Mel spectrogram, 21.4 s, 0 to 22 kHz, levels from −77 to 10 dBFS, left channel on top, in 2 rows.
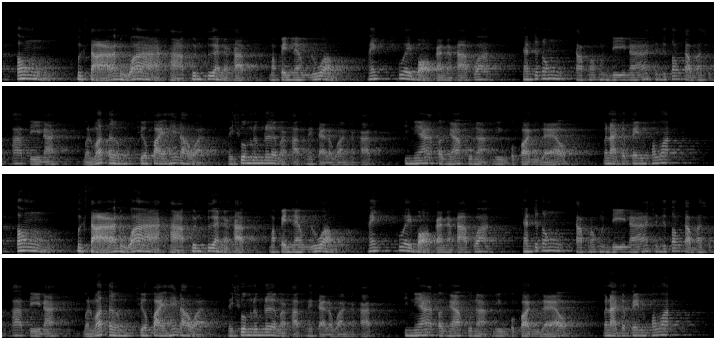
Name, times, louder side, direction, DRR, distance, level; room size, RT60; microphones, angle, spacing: voice 1, 0.2-0.8 1.1-3.7 4.0-5.0 5.5-7.3 7.8-10.6 10.8-11.5 11.9-13.7 14.1-16.3 16.7-19.2 19.7-20.7, right 1 dB, 15° right, 7 dB, 1.5 m, -31 dB
24.5 x 20.0 x 9.9 m, 1.5 s
head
